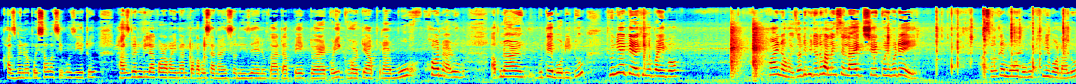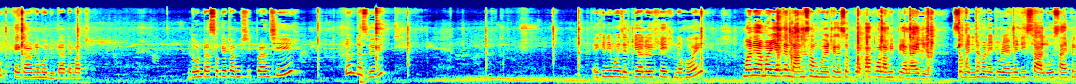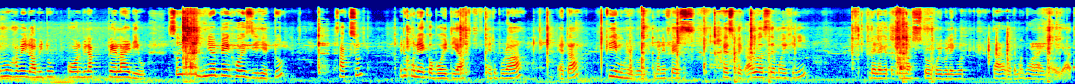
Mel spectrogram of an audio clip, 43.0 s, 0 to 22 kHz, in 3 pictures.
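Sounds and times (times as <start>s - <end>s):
woman speaking: 0.0s - 9.1s, 10.2s - 12.4s, 13.0s - 21.0s, 22.2s - 43.0s
steel pot clinking: 11.0s - 15.6s, 21.7s - 28.6s, 32.9s - 39.4s, 40.0s - 43.0s.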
